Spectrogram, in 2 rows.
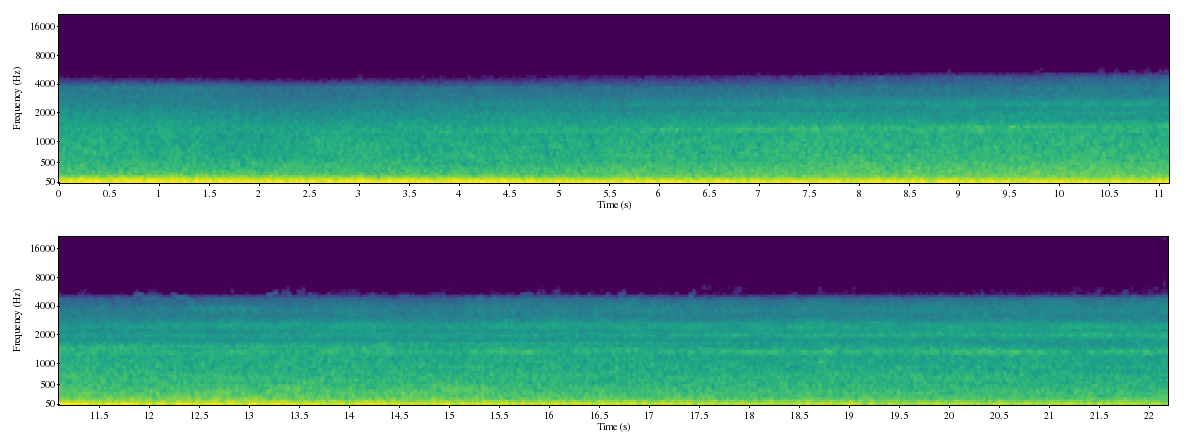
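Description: Four-engine Boeing 747 jet departing, a deep steady engine rumble that slowly fades as it moves away, with faint whining engine tones above it.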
